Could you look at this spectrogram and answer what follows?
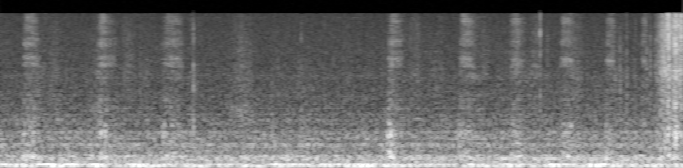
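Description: A pen scratches and strokes across paper while a bar graph is drawn, a soft continuous scribbling with light taps, faint and close under low background hiss.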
